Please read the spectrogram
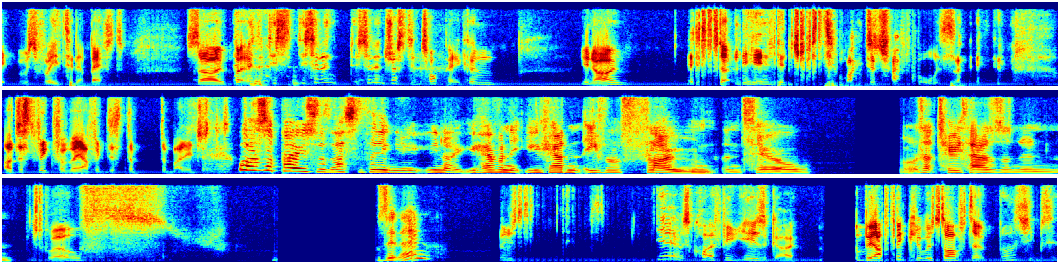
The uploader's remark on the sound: Please note we had some minor sound technical diffculties whilst recording.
